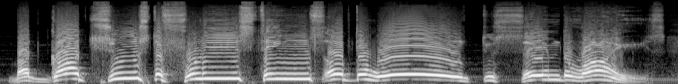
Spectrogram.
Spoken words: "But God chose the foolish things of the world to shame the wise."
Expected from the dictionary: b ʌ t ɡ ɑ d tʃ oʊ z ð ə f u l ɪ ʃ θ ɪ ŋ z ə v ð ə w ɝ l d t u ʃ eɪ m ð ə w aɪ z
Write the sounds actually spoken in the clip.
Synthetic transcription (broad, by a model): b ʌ t ɡ ɑ d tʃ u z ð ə f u l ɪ s θ ɪ ŋ z ə v ð ə w ɝ l d t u s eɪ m ð ə w aɪ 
